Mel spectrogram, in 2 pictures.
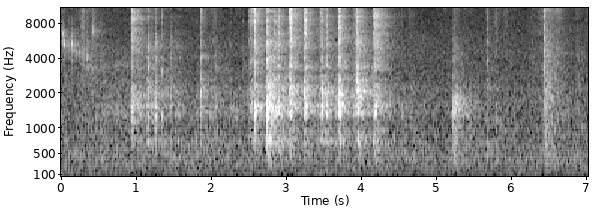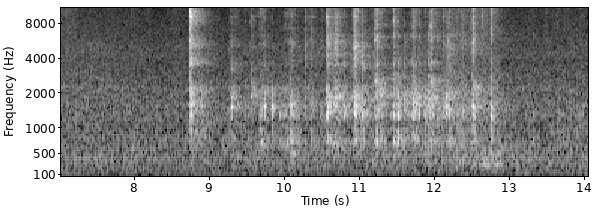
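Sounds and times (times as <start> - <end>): small metal clicks: 0.9 - 5.9, 8.7 - 12.9.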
